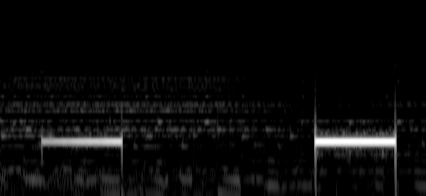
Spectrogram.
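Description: Two long, steady ringback tones of an outgoing phone call to a police lawyer in the Sør-Øst police district, each about a second, separated by a pause of a few seconds, clear and fairly loud over a faint background hum.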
